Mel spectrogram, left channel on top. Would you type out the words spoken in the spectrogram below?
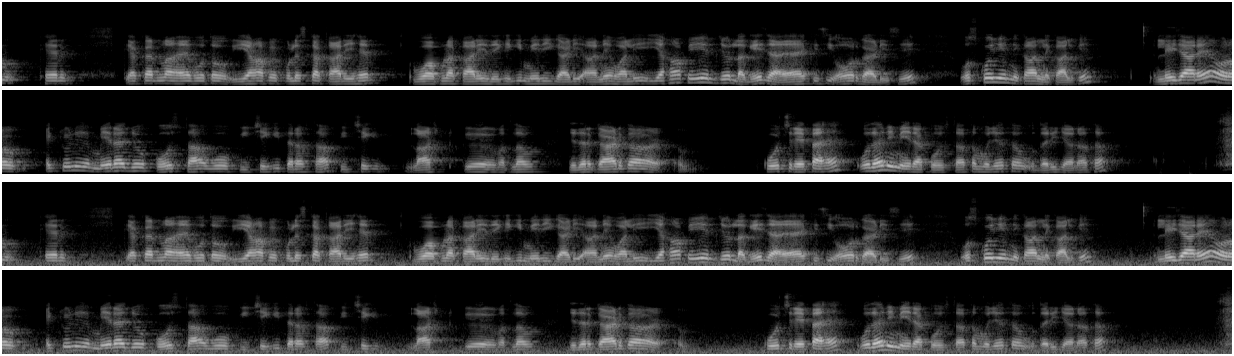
खैर क्या करना है, वो तो यहाँ पे पुलिस का कार्य है, वो अपना कार्य देखेगी। मेरी गाड़ी आने वाली, यहाँ पे ये जो लगेज आया है किसी और गाड़ी से, उसको ये निकाल निकाल के ले जा रहे हैं। और एक्चुअली मेरा जो कोच था वो पीछे की तरफ था, पीछे की लास्ट के, मतलब जिधर गार्ड का कोच रहता है उधर ही मेरा कोच था, तो मुझे तो उधर ही जाना था।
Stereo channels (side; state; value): right; noise; rumble, 17 dB below the sound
